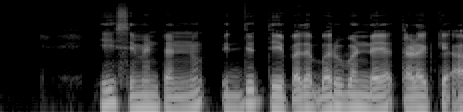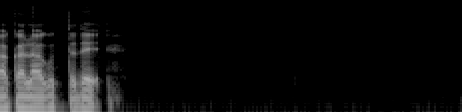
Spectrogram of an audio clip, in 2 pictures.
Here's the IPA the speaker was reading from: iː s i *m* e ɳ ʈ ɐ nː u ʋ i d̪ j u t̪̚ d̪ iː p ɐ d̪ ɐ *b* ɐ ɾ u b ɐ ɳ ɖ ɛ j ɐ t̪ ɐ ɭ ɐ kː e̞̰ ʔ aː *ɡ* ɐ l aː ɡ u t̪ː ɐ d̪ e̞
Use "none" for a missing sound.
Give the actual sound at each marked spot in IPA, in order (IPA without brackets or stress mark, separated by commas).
m, b, k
